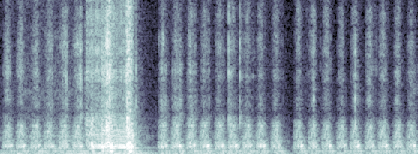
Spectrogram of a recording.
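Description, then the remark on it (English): A receipt printer in a point-of-sale application demo prints a receipt: a brief louder whir, then a steady buzzy, rapidly pulsing chatter as it feeds line after line for a couple of seconds, with no talking. “And it claimed and enabled the printer. And now we can print a recipe.”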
